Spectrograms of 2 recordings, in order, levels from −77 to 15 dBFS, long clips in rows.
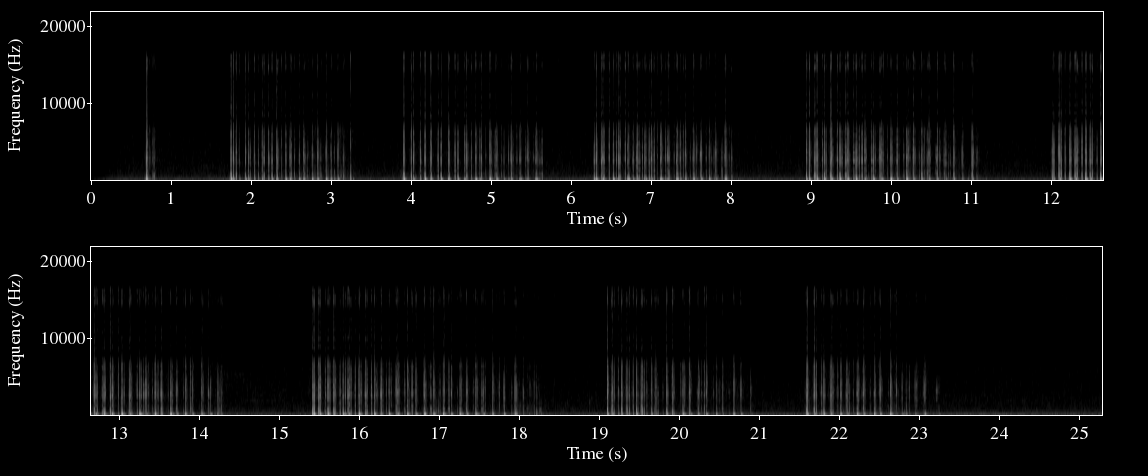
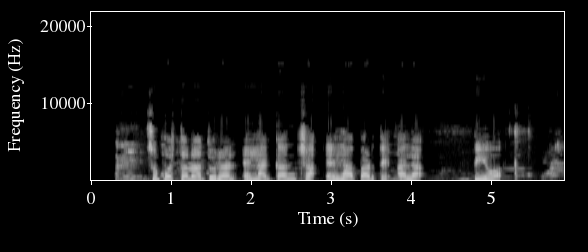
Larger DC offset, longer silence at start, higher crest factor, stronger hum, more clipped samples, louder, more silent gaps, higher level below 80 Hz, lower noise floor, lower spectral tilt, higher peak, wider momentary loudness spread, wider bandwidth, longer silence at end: neither; first, 0.65 s vs 0.3 s; first, 26 dB vs 14 dB; neither; neither; second, -34 LUFS vs -14 LUFS; neither; first, -50 dBFS vs -60 dBFS; first, -65 dBFS vs -33 dBFS; first, -7 dB/octave vs -3 dB/octave; second, -10 dBFS vs 0 dBFS; about the same, 14 LU vs 14 LU; first, 17 kHz vs 9.6 kHz; first, 2.2 s vs 0 s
